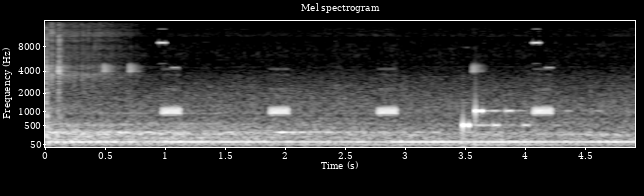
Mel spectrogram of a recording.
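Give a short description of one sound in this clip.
A computer panel gives short electronic beeps as options are selected.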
